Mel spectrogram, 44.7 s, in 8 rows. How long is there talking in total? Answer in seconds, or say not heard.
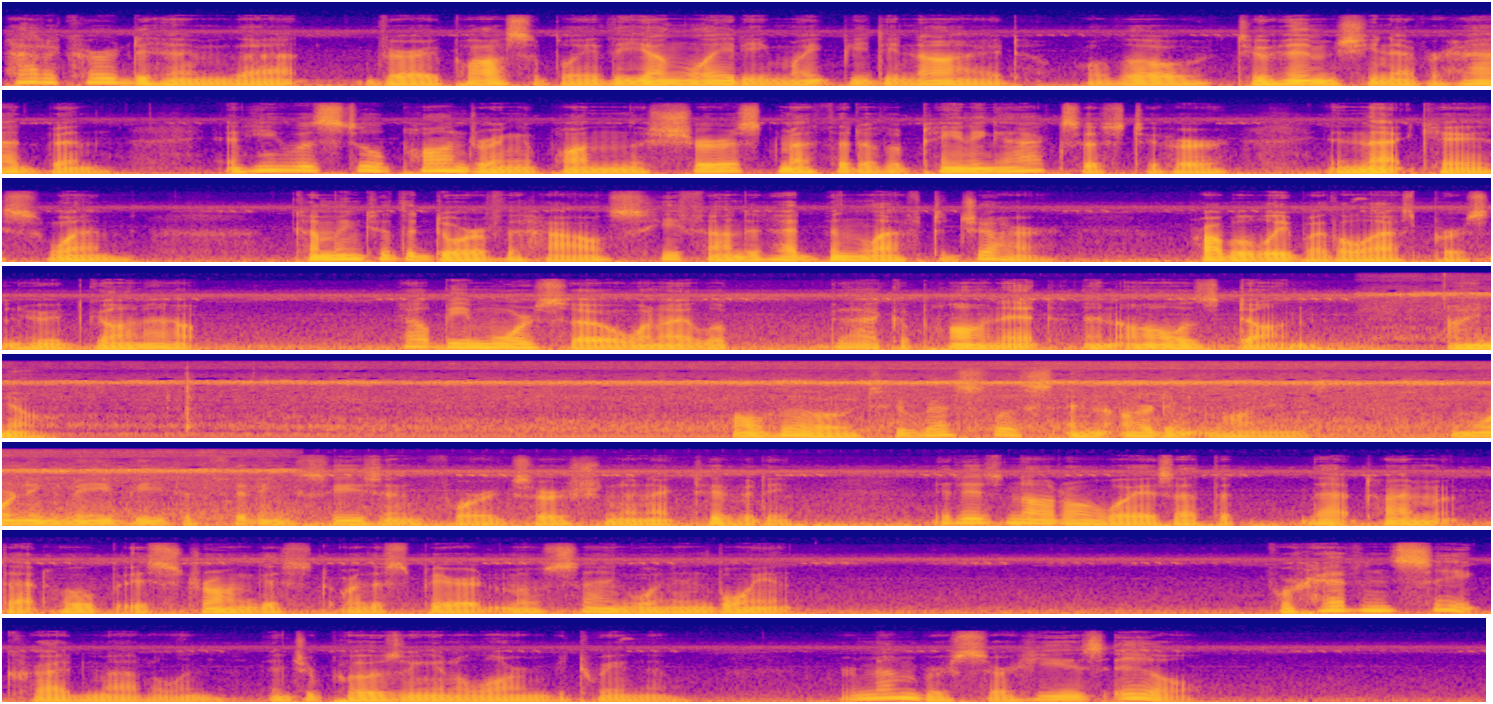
39 s.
